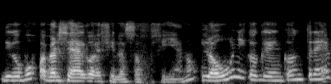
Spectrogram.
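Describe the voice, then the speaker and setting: Recorded with a dry, close sound and no echo, a woman's medium-pitched voice makes very wide pitch swings. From Argentina. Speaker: philosophy educator. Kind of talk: interview. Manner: halting, many fillers.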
